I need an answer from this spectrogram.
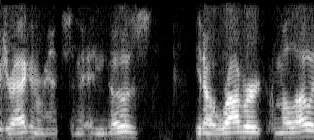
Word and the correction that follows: Mailloux: is that how you pronounce his last name? – Uh, Mailloux.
